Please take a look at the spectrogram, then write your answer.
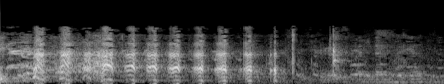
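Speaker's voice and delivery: long high real laugh; a real, open laugh. Real, not acted. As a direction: burst out laughing at yourself. Speaker laughs after boss remark.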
